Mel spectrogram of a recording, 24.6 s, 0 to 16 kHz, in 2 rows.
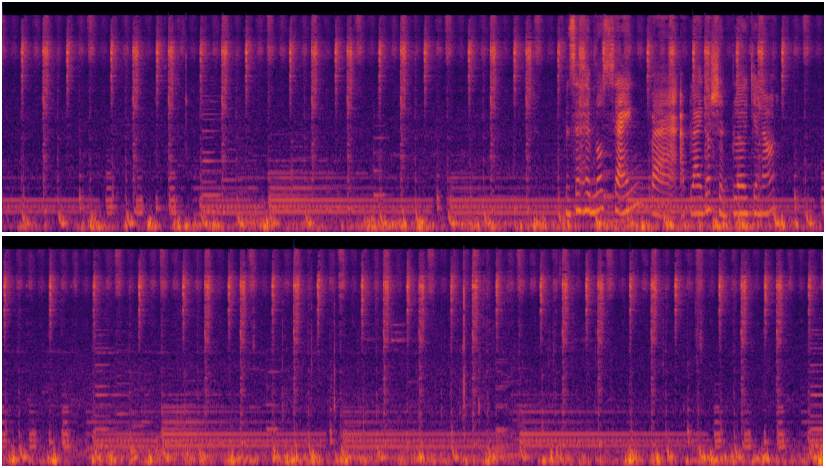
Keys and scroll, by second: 9.1 super+z, 21.9 super+z, 24.3 super+x.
